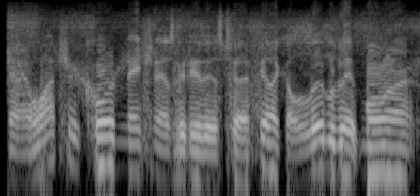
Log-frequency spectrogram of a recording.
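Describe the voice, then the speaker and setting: A man working as a flight instructor, giving calm, encouraging instructions in short directions over a cockpit intercom. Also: medium pitch, racing, creaky, low-quality recording. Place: inside a small airplane in flight. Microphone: aviation headset intercom. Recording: loud engine noise, small plane cockpit.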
